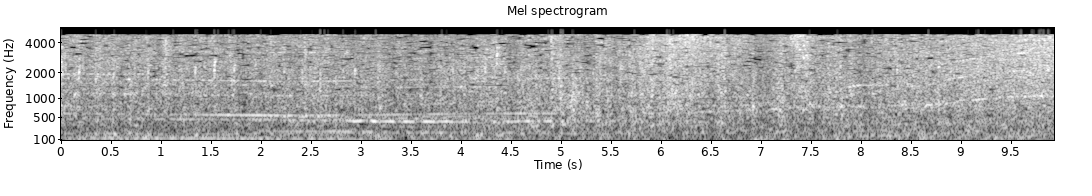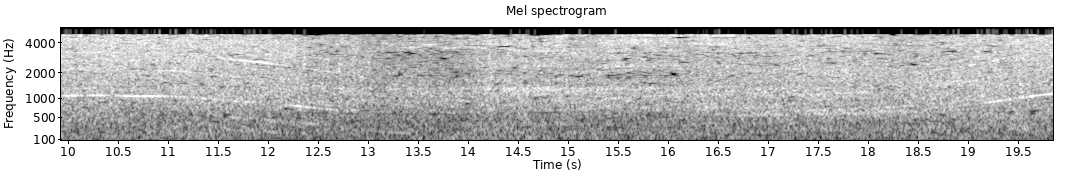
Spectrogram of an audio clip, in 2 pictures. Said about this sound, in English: We filmed these GIs after they caught a group of Iraqis stealing wood. We try to stop them from looting, they don't understand, so we'll take their car and we'll crush it.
